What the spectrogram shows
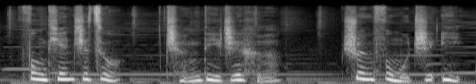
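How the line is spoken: Choked with emotion. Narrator (Chinese): 我没忍住，喉头哽咽

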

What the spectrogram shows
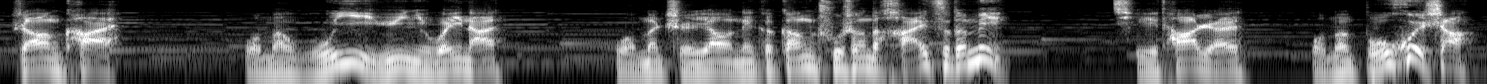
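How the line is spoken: Cold. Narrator (Chinese): 沈炼冷声说道

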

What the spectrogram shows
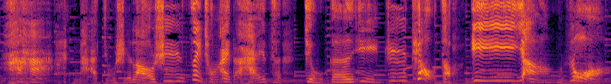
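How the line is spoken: Low singing. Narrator (Chinese): 他们低声唱着

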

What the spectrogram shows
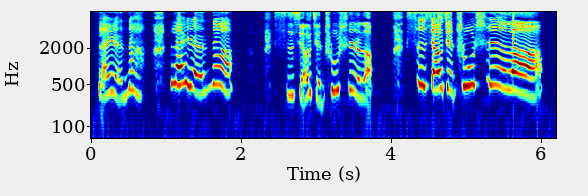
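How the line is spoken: Wailing, screaming maid. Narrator (Chinese): 丫鬟，一臂嚎哭着，一臂跑出去找老夫人，尖叫着道

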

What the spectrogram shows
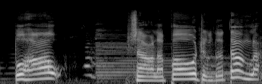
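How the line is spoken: Loud cry. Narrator (Chinese): 无常爷大叫一声

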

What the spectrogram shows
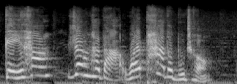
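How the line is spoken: Shouting. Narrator (Chinese): 他爸也喊说

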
